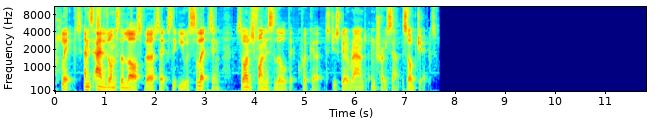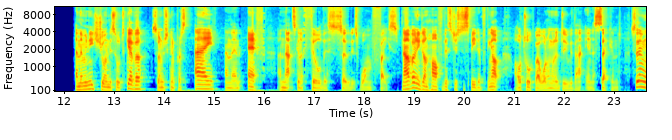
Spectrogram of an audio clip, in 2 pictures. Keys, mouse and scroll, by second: 0.4 ctrl+right click, 1.0 shift+middle click, 3.7 ctrl+right click, 4.5 ctrl+right click, 5.1 ctrl+right click, 5.6 ctrl+right click, 6.0 ctrl+right click, 6.5 ctrl+right click, 6.8 ctrl+right click, 7.1 ctrl+right click, 7.4 ctrl+right click, 7.6 ctrl+right click, 8.0 ctrl+right click, 8.5 ctrl+right click, 8.8 ctrl+right click, 9.2 ctrl+right click, 9.5 ctrl+right click, 9.8 ctrl+right click, 10.4 ctrl+right click, 11.7 ctrl+right click, 11.7-12.0 scroll down 3, 11.8 shift+middle click, 12.0 scroll up 1, 12.2 ctrl+z, 14.3 a, 15.7 f, 16.7 shift+middle click, 17.4-17.7 scroll up 1, 17.8 shift+middle click, 18.5-18.8 scroll down 2, 18.9 shift+middle click, 19.7 shift+middle click, 20.5 shift+middle click, 22.3 shift+middle click, 23.0 scroll up 2, 23.4-23.6 scroll down 2.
